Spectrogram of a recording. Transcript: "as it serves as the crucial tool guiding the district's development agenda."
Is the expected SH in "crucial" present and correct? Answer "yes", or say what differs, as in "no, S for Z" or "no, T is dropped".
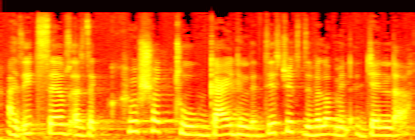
yes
